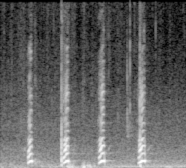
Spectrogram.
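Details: Sheepdog on a regenerative farm in County Kilkenny, Ireland, sniffing around an empty field as gates are closed; four short, sharp, mid-pitched barks spaced roughly a third of a second apart, with a soft low thud between them.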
